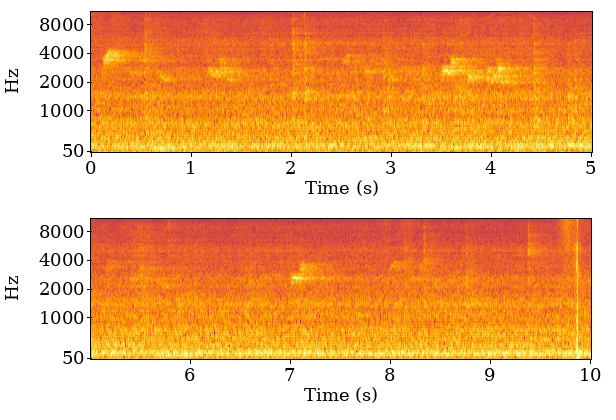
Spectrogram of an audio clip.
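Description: Outdoor ambience from a video clip played back over room speakers: short bird chirps every second or so over a steady low hum. A single sharp click comes just before the end.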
